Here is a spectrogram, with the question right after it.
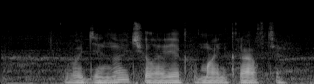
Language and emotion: Russian, neutral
